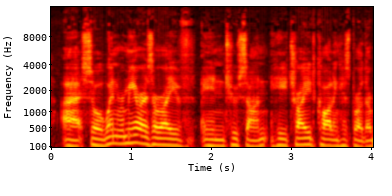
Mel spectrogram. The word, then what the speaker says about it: Tucson: to Tucson, I believe it's pronounced, even though it's spelled Tucson. Tucson, Arizona.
